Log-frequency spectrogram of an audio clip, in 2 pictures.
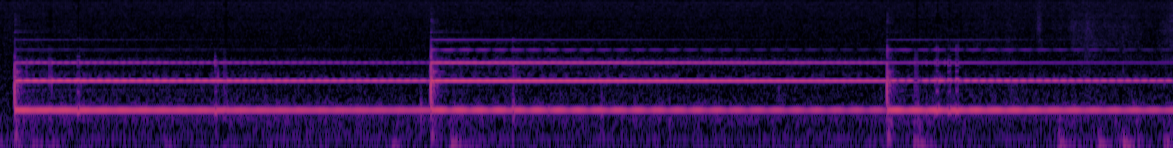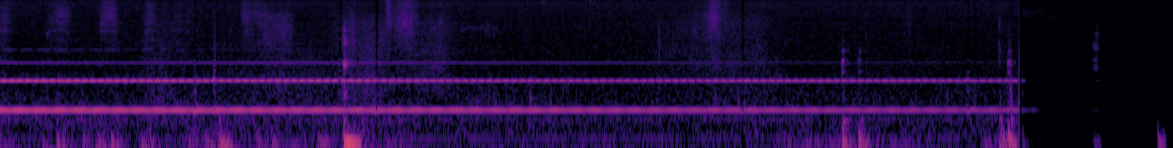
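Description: A meditation bowl-bell struck three times, about four seconds apart, its steady ringing tone building with each strike and then slowly fading away; the rings close a period of silent sitting meditation. A brief soft knock comes about fifteen seconds in.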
